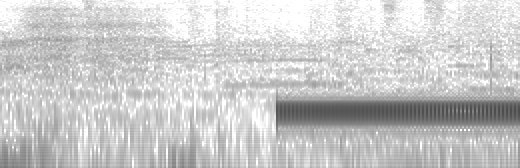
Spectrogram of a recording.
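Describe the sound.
Telephone ringback tone on an outgoing call: after a quiet stretch, a single steady low-pitched tone starts and holds unbroken to the end.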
